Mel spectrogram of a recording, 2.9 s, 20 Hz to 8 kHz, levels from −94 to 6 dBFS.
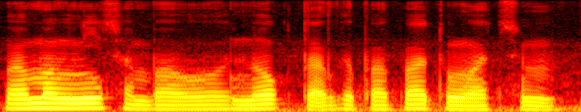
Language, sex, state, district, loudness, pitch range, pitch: Garo, male, Meghalaya, South Garo Hills, -15 LUFS, 105-120 Hz, 110 Hz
